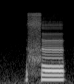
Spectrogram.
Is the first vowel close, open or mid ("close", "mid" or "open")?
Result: mid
